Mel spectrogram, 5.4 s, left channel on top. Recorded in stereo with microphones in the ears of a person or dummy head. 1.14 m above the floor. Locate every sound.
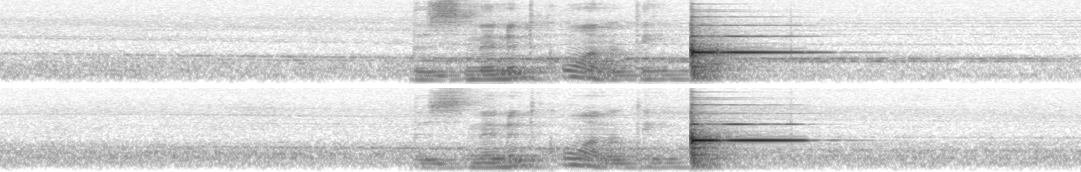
2.0 s a man speaking: 85° left, 3.5 m
3.5 s a piano: 15° right (ahead or behind), 0.7 m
